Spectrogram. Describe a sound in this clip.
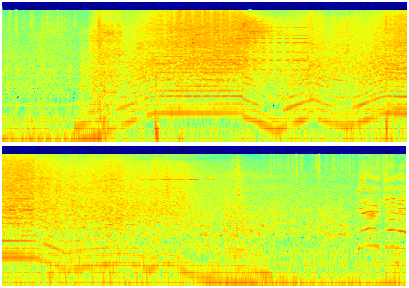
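A car engine starts and revs up and down.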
